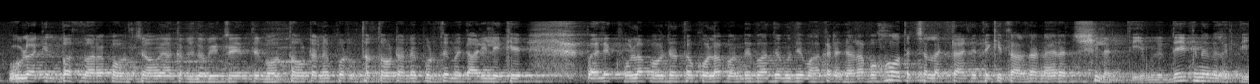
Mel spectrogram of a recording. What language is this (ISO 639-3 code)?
hin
